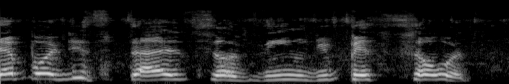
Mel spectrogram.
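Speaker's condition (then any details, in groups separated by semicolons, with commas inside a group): Paralysis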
